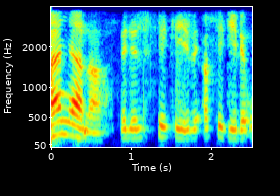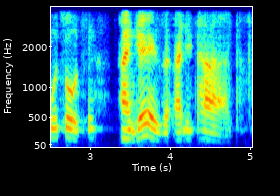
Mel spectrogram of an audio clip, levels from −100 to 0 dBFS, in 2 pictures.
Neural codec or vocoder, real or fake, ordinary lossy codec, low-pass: codec, 16 kHz in and 24 kHz out, 1.1 kbps, FireRedTTS-2 codec; fake; AAC, 32 kbps; 3.6 kHz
